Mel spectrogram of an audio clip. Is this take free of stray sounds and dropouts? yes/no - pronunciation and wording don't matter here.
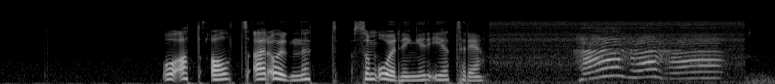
no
